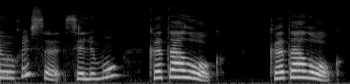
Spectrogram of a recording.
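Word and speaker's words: каталог: D'après les règles, c'est la voyelle O qui est frappée par l'accent. Mais parfois, les Russes emploient catalogue. Catalogue, c'est pas du tout correct. J'ai même du mal à prononcer tout ça. Et moi, je veux que tu apprennes la forme correcte, d'accord? Alors, on dit catalogue.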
